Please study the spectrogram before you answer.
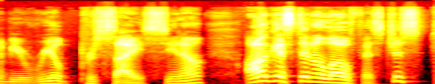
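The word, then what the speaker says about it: Augustynolophus: So you put it all together, it's Augustinolophus Morrissey.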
